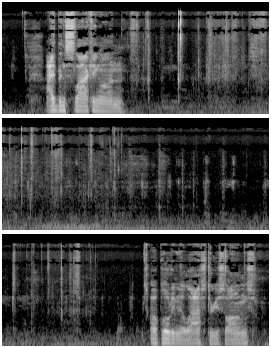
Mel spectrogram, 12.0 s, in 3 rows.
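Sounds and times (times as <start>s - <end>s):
biting into a burger: 1.8s - 10.2s
soft wet chewing: 1.9s - 10.3s.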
